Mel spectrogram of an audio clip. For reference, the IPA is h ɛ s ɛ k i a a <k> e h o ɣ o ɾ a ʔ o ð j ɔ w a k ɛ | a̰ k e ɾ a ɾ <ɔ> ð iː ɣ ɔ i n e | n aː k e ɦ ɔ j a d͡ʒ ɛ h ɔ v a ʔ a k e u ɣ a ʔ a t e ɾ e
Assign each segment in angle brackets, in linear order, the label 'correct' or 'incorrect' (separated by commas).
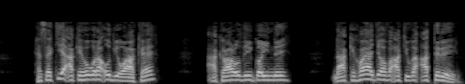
correct, incorrect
